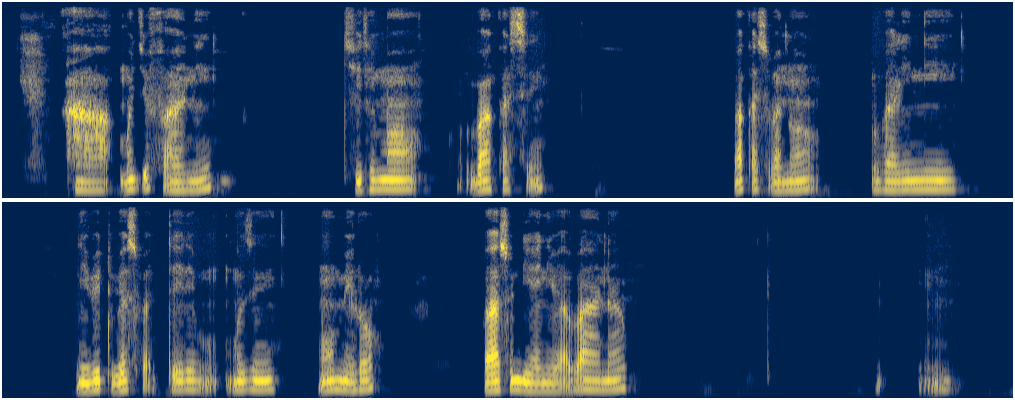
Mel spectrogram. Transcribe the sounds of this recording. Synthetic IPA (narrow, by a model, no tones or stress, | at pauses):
amucifa̰ːni | ciɾimo | βakasḭ | βakasiβano̞ | βalini | niβiːtuβjosiβa̰de̞ɾemuzi | mumilo̞ | βasudianiβa̰βaːna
